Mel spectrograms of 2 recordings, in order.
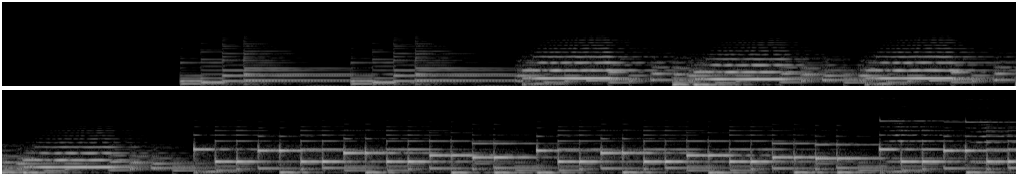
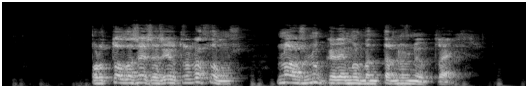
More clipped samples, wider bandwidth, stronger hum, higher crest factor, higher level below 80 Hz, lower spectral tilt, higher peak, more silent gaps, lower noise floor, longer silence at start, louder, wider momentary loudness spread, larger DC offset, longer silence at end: neither; second, 5.8 kHz vs 7.6 kHz; neither; about the same, 14 dB vs 16 dB; about the same, -50 dBFS vs -54 dBFS; first, -9 dB/octave vs -6 dB/octave; second, -16 dBFS vs -2 dBFS; neither; first, -90 dBFS vs -61 dBFS; first, 1.8 s vs 0.9 s; second, -30 LUFS vs -15 LUFS; first, 12 LU vs 7 LU; neither; second, 0 s vs 0.6 s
